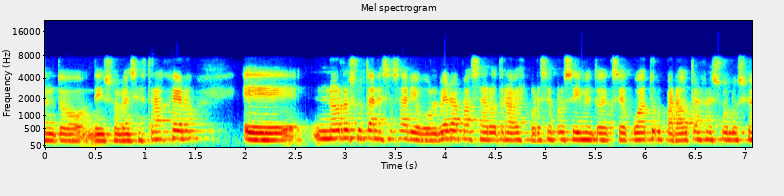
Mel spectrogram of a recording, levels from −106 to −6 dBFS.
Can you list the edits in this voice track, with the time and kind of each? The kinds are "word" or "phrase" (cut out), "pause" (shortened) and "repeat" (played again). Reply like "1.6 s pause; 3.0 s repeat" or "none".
none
